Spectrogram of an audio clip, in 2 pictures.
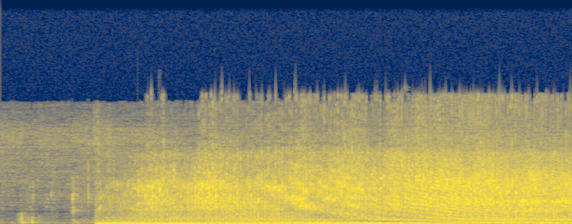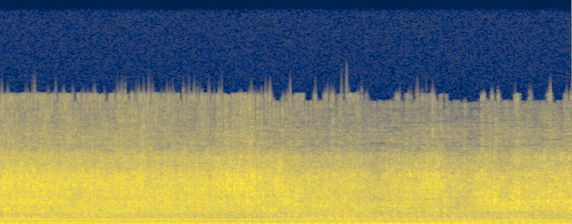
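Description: A propeller plane engine roars loudly and steadily.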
